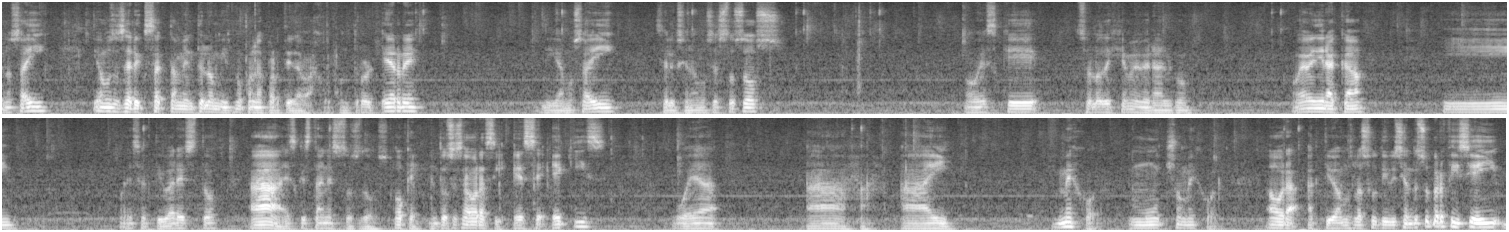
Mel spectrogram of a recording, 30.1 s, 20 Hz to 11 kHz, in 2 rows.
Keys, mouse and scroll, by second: 0.3 click, 0.7-2.5 shift+drag, 3.1 ctrl+r, 5.7-7.1 drag, 7.9 shift+click, 8.6 shift+click, 12.7 click, 16.3 click, 18.4 shift+click, 20.0 s, 20.3 x, 21.1-21.7 scroll down 4, 22.1 scroll down 2, 23.6 click, 24.2 Tab, 24.7-26.5 middle drag, 27.9 click, 28.5-30.0 middle drag.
